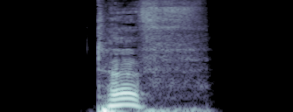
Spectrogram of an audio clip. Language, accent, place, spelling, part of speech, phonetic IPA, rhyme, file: German, Germany, Berlin, Töff, noun, [tœf], -œf, De-Töff.ogg
- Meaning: motorcycle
